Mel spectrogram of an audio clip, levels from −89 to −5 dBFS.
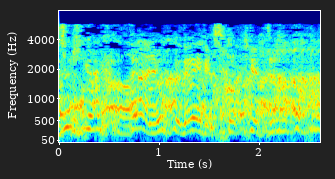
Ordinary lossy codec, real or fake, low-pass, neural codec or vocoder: MP3, 24 kbps; fake; 7.2 kHz; codec, 16 kHz, 4 kbps, FunCodec, trained on Chinese and English, 50 frames a second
